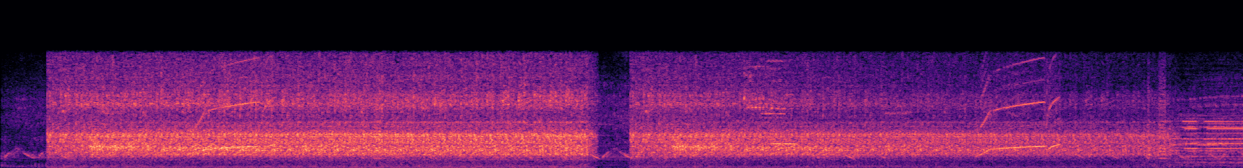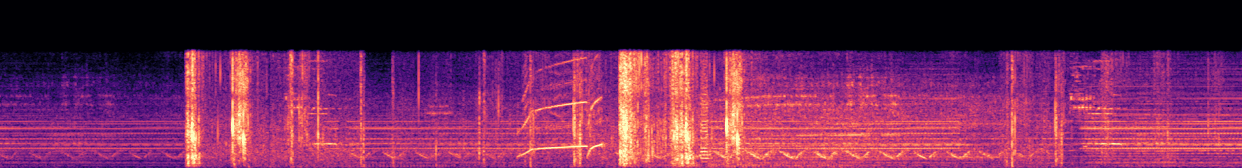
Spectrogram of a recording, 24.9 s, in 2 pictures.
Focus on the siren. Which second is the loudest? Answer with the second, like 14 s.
20 s.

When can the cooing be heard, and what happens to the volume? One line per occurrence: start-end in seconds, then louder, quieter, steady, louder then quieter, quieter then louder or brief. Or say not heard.
not heard.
